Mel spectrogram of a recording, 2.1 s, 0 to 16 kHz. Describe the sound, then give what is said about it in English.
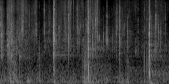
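A $100 bill is crumpled up by hand, making dry crinkling paper crackles. Irregular rustling is broken by a few sharper crunchy pops, all fairly quiet with no talking. “Now I've crumpled it all up. Now how many of you want the $100 bill?”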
